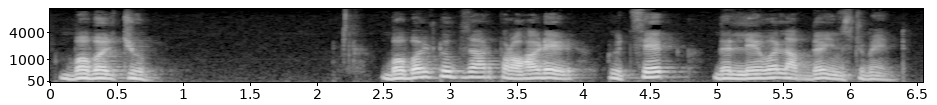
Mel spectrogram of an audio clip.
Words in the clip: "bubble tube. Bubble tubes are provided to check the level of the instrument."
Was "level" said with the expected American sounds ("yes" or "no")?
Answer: yes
